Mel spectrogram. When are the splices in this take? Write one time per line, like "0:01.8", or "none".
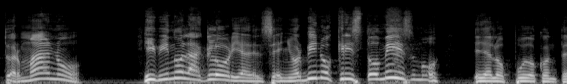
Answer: none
